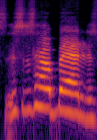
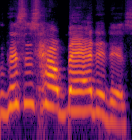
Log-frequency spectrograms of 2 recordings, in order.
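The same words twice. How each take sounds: First: Said in the usual way. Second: Excited call. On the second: Real, not acted. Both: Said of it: "look, look, look".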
